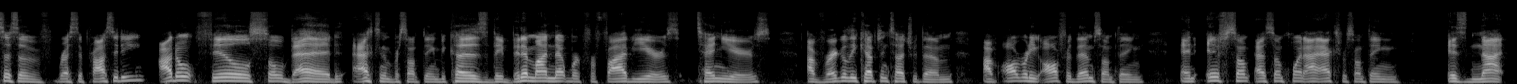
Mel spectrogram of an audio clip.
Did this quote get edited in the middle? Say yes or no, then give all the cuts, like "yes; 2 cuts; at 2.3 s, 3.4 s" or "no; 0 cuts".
yes; 1 cut; at 1.5 s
